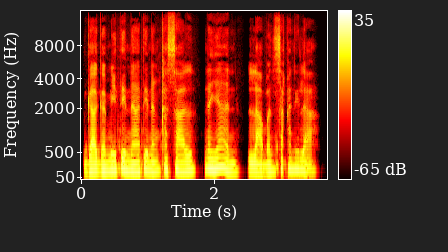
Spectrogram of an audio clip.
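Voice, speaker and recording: A woman with a Filipino accent voicing a determined, protective friend in an audio drama, calm but emphatic. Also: low voice, normal speed, no room sound, clean studio sound, natural voice. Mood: fierce determination.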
